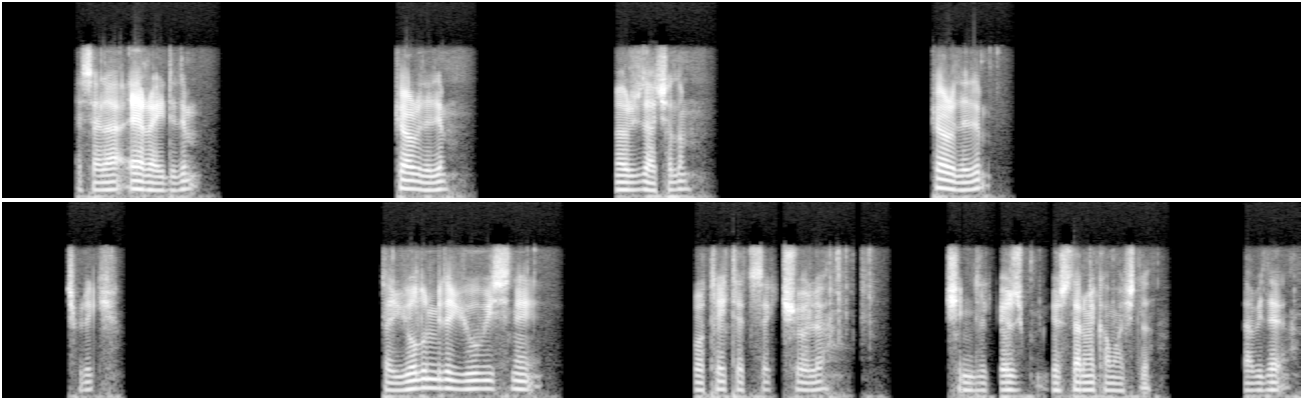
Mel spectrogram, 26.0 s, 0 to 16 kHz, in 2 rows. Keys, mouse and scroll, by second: 0.2-5.7 drag, 6.3-9.3 drag, 9.8 click, 12.5 click, 14.6-14.9 scroll down 2, 14.9 middle click, 15.6-15.9 scroll down 2, 15.9 shift+middle click, 16.8 Tab, 17.1 a, 18.2-19.2 drag, 19.7 scroll down 1, 19.8 middle click, 20.1 a, 21.8 Tab, 22.7-24.7 middle drag, 24.7 scroll up 3, 25.3 middle click.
